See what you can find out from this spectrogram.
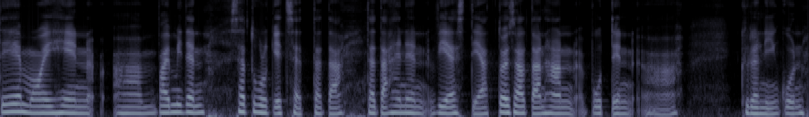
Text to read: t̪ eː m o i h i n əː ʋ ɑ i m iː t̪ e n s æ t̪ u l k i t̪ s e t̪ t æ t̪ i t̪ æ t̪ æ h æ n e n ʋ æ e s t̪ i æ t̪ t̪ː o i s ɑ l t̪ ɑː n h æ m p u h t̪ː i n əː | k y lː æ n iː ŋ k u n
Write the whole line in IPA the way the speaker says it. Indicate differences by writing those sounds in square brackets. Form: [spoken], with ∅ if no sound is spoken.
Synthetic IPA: t̪ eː m o i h i n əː ʋ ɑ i m [i] t̪ e n s æ t̪ u l k i t̪ s e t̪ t æ t̪ [æ] t̪ æ t̪ æ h æ n e n ʋ [i] e s t̪ i æ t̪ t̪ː o i s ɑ l t̪ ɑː n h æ [n] p u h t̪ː i n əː | k y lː æ n iː ŋ k u n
